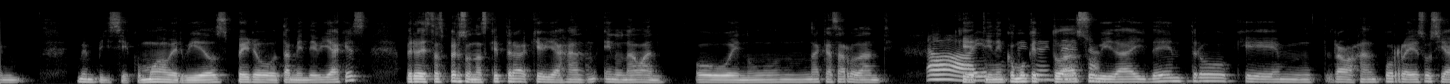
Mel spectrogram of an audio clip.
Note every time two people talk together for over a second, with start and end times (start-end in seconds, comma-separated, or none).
9.5-11.2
